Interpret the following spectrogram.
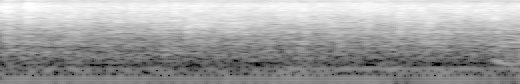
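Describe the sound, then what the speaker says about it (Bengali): Potato and ridge gourd pieces fry in hot oil, giving a loud, continuous close-up sizzle with a faint stirring undertone. "ঝিঙে আর আলুগুলোকে এবার তেলের মধ্যে ভাজতে দিলাম"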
